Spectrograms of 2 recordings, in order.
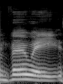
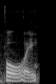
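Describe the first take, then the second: First: It is said as two syllables, like 'boo-ee'. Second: It is said as one syllable, like 'boy'. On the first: This is the American way of saying it. "Not a buoy" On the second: This is the British way of saying it. "In England, it's called a boy"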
